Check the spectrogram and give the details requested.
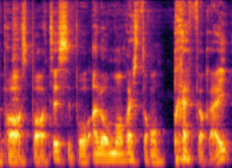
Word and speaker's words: préféré: participle, alors mon restaurant préféré, you'll see that there are 3 bloody acutes. Préféré.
